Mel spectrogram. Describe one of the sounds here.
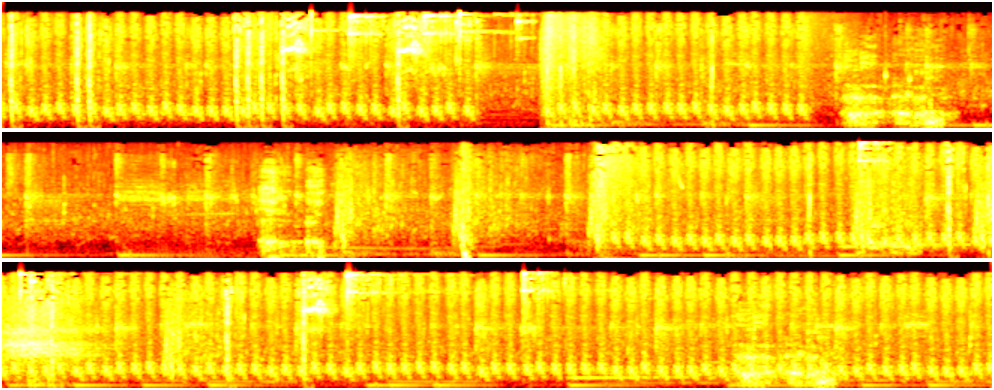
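A weapon swishes in quick repeated strikes.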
